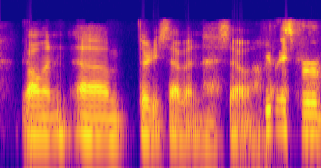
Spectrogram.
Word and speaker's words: Baumann: I just pronounce it a German way, Baumann. Yeah. Baumann, 37.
